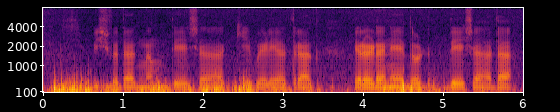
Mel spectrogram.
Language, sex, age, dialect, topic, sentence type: Kannada, male, 18-24, Northeastern, agriculture, statement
